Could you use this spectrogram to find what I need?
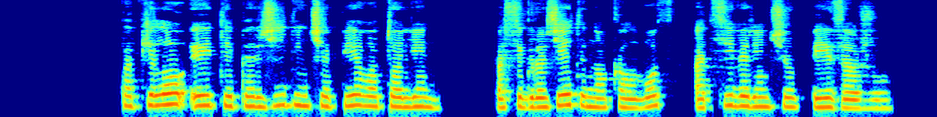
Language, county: Lithuanian, Vilnius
